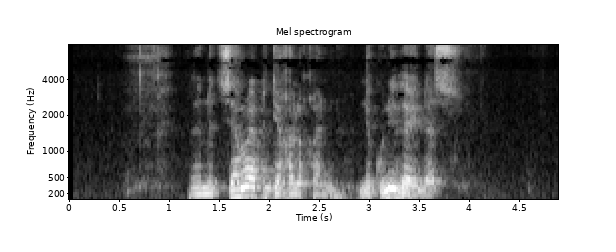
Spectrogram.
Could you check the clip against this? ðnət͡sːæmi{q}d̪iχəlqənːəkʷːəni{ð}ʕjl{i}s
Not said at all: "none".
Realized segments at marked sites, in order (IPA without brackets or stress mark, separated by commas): q, ð, æ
